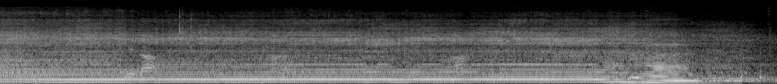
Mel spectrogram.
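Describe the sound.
A vibrating ride-on machine with adjustable vibration hums in a loud, steady, tonal drone that holds for several seconds, then slides down in pitch near the end.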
